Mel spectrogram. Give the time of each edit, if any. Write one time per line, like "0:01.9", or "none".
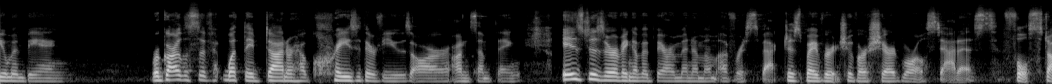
none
